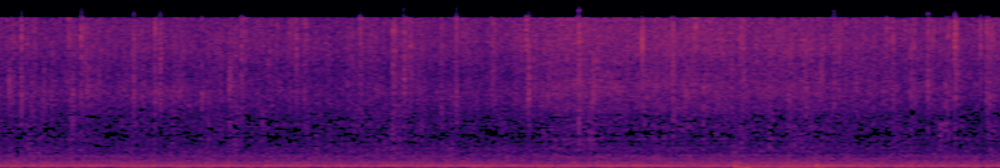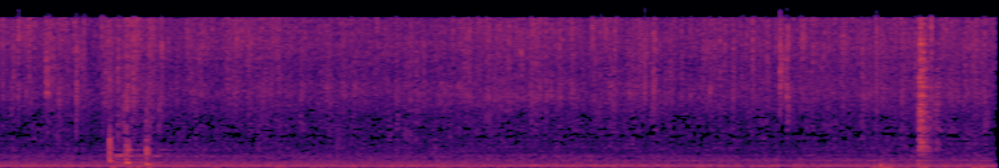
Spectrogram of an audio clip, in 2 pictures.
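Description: Rava dosa batter sizzling in oil on a hot dosa pan, a steady high hiss, over a steady low hum. A short falling squeak comes about eight seconds in, and a sharp click near the end.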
